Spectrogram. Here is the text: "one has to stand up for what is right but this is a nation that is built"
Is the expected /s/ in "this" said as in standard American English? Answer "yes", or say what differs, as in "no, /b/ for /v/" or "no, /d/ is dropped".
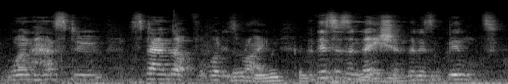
yes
